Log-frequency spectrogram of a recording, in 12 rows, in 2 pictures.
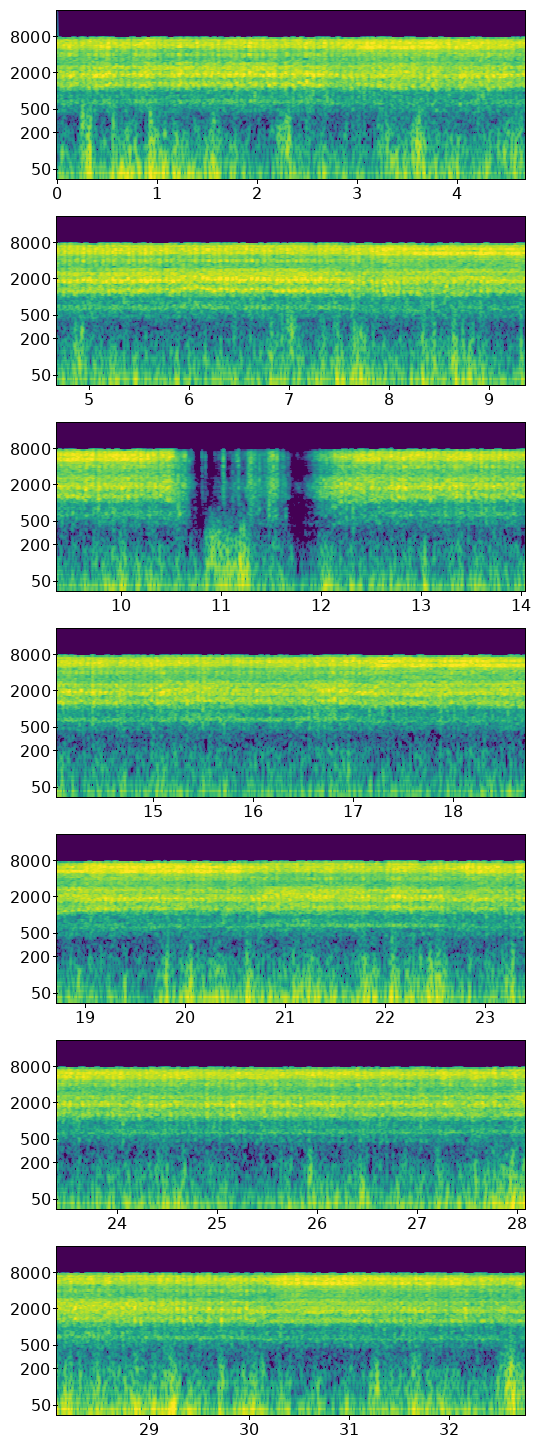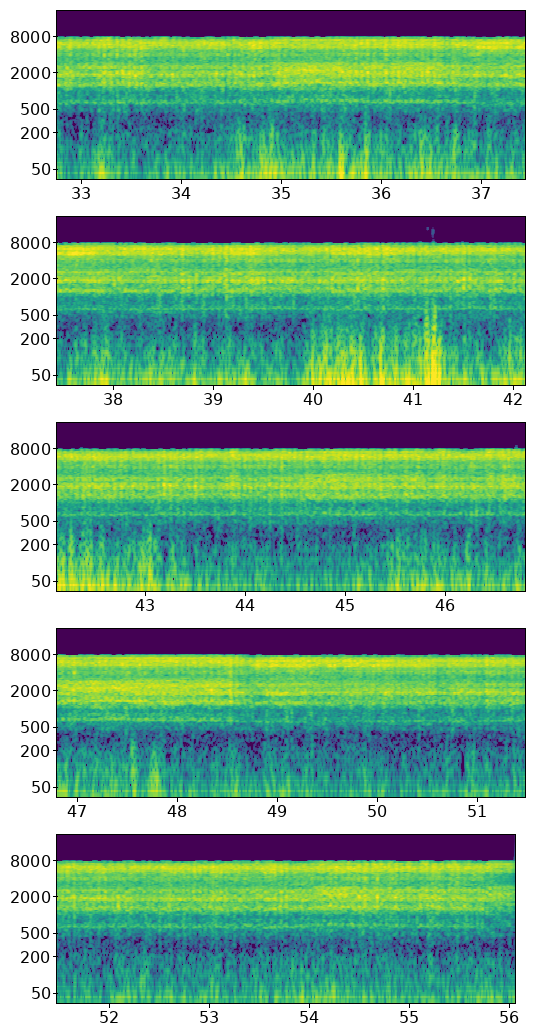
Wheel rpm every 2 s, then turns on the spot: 160, 160, 160, 160, 160, 60, 150, 170, 160, 170, 170, 170, 170, 170, 160, 170, 170, 170, 170, 170, 170, 170, 170, 170, 160, 170, 170, 140.
10-12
